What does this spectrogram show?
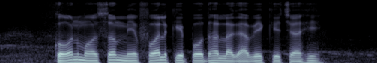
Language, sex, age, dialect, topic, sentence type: Magahi, male, 18-24, Western, agriculture, question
